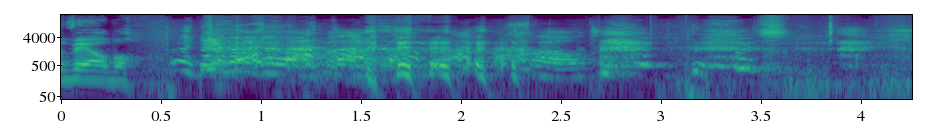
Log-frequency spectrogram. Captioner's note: laughter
